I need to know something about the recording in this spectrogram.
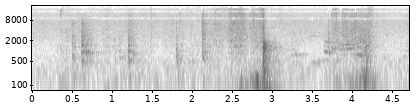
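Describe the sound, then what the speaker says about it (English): Sausages sautéing in a pan give a continuous close sizzle, broken by stirring scrapes and utensil knocks, with a voice speaking faintly underneath. "AJ is still sauteing the sausages."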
